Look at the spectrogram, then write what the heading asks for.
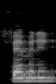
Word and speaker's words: feminine: Words ending in ine can have different pronunciations. All of these have the sound in. Imagine, examine, engine, discipline, feminine, and masculine.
